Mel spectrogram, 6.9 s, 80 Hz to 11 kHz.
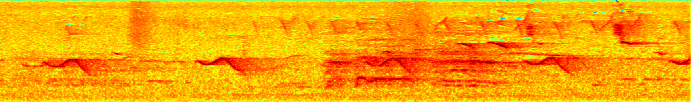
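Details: A Black-collared starling at Ubon Ratchathani, Thailand, on 10 February 2023. Rising-and-falling whistles repeat and then merge into a busier burst of mixed whistles and rough notes, with high chirps from other birds behind.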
